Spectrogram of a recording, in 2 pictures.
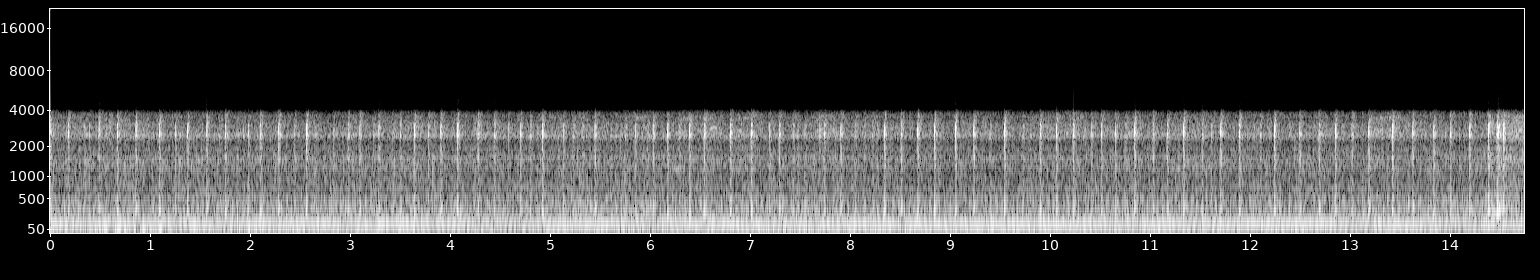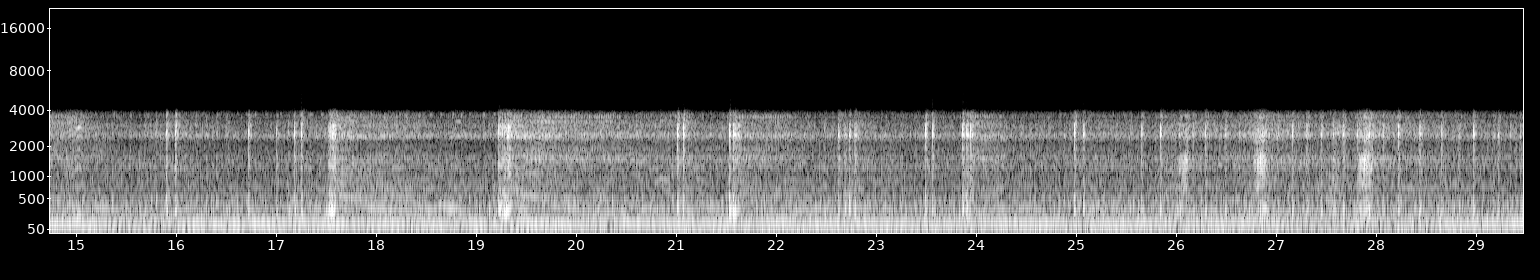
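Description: A motorbike rattles and knocks over bumps.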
